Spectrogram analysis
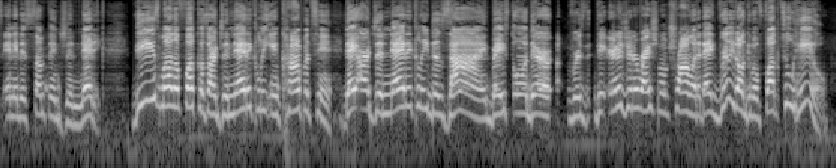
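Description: A woman's voice: a little high, fairly bright tone, dry recording. Fired-up woman ranting, dry close sound. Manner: emphatic, profane, fired-up. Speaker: vlogger. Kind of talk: unscripted monologue rant.

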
